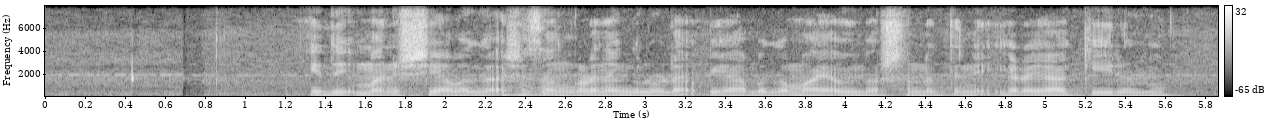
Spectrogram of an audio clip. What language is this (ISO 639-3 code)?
mal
